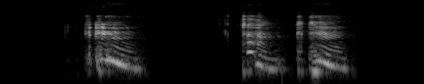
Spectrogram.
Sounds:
Throat clearing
